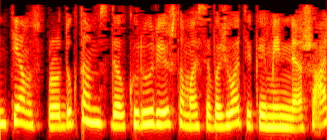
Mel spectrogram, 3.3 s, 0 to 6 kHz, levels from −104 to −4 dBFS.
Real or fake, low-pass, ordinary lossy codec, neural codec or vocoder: fake; 5.4 kHz; MP3, 24 kbps; vocoder, 44.1 kHz, 128 mel bands every 512 samples, BigVGAN v2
